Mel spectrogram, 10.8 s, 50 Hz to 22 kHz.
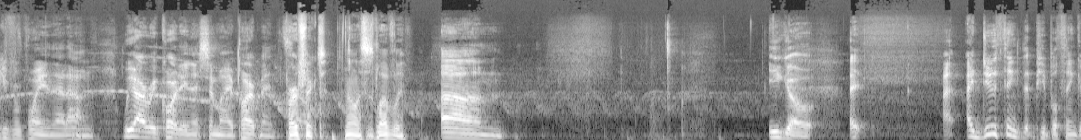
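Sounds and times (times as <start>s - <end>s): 
speech: 0.0s - 5.1s, 7.7s - 8.8s, 9.4s - 10.8s
ambulance siren passing outside apartment: 0.0s - 8.4s
faint traffic outside: 0.0s - 10.8s.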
